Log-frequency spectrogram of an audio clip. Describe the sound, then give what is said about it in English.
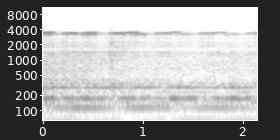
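A dense chorus of crickets shrills without pause, a steady high-pitched trill filling the whole stretch, with a faint low hum underneath and no voices. “But there wasn't a sound except the crickets, shrilling so loudly the noise seemed to beat inside my brain.”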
